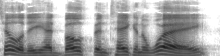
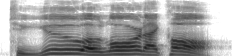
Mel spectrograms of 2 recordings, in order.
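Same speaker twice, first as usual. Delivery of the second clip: "To you" raised high and loud, drawn out; "you" sung out strongly, "O Lord, I call" following loud; emphasis on YOU; 6 semitones higher, 7 dB louder, much slower than usual. Shown as a demonstration. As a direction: proclaim it, leaning hard on "you". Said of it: "an important emphasis in that sentence".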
